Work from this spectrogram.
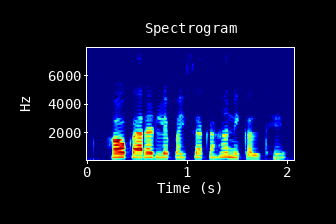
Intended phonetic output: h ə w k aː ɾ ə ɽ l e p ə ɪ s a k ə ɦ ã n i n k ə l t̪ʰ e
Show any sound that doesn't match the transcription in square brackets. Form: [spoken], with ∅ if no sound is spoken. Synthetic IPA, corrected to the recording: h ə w k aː ɾ ə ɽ l e p ə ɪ s a k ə ɦ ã n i [∅] k ə l t̪ʰ e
